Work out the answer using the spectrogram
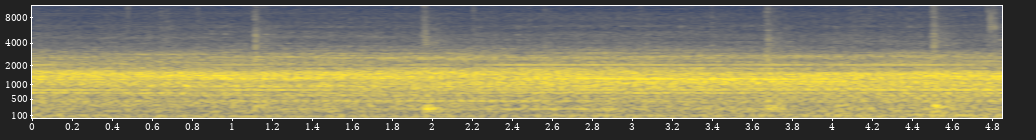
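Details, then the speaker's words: Model railway layout: faint irregular little clunks about once a second over quiet running hiss as wheels pass a rough track section; wheel clunk over track section. "can you hear these little clunks in this area of the track now that's disappointing"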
